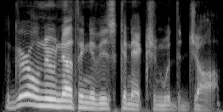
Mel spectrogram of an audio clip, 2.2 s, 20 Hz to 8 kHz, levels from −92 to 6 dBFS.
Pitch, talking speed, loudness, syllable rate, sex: 135 Hz, 270 wpm, -16 LUFS, 6.2 syllables/s, male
